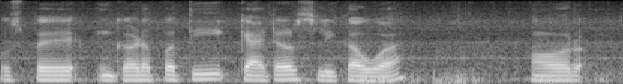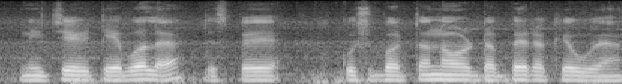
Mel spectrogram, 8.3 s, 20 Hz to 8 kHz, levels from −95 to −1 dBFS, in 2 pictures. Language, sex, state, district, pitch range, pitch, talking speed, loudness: Hindi, male, Chhattisgarh, Bastar, 115-125 Hz, 120 Hz, 130 wpm, -18 LUFS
